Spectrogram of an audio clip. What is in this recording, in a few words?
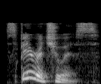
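"spirituous", British English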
